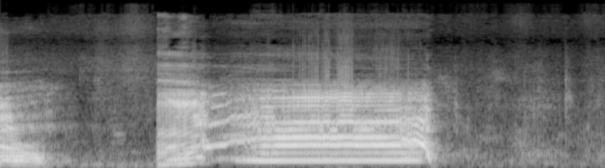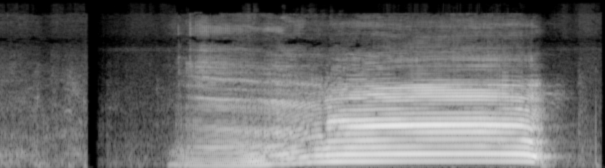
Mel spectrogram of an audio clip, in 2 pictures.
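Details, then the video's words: Big cow in a village, two long loud moos, each starting low and swelling into a steady harmonic-rich bellow lasting about two to three seconds, separated by a quiet pause. "cow sound | funny sound of big cow"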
